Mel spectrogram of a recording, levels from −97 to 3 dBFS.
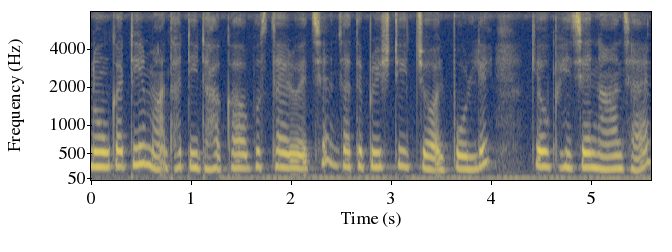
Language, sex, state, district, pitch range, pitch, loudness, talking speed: Bengali, female, West Bengal, Kolkata, 240-270 Hz, 260 Hz, -19 LUFS, 140 wpm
